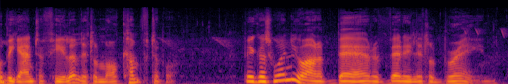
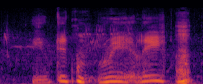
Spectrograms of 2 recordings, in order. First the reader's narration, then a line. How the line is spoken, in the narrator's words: whispered Piglet to Pooh, so as to comfort him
